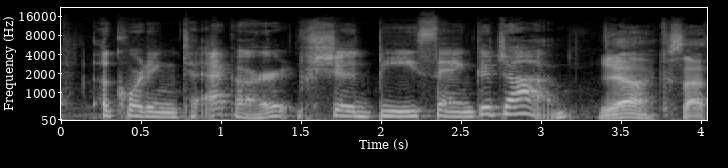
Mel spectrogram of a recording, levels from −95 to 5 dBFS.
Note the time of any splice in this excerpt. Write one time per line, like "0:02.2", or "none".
0:01.6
